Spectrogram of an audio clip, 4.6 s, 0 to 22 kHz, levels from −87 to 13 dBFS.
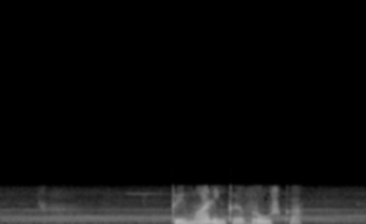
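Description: From start to finish the speech carries Bluetooth CVSD headset codec damage. Energy sits between about 150 Hz and 3.5 kHz, consistent with a 64 kbps one-bit delta stream, whose adaptive step lags loud high-frequency peaks, leaving scratchy s sounds and a granular hiss beneath.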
